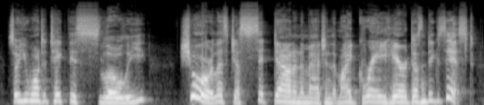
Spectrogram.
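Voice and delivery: loud, high, biting sarcasm; mocking him while boiling over; sarcastic fury. Twilight's sarcastic furious tirade.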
